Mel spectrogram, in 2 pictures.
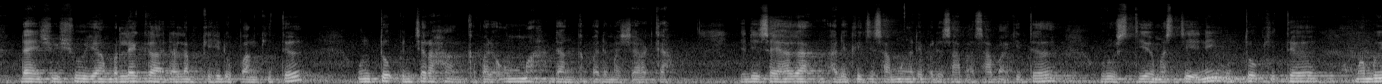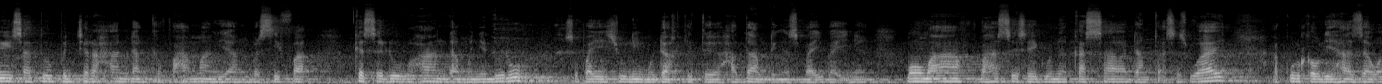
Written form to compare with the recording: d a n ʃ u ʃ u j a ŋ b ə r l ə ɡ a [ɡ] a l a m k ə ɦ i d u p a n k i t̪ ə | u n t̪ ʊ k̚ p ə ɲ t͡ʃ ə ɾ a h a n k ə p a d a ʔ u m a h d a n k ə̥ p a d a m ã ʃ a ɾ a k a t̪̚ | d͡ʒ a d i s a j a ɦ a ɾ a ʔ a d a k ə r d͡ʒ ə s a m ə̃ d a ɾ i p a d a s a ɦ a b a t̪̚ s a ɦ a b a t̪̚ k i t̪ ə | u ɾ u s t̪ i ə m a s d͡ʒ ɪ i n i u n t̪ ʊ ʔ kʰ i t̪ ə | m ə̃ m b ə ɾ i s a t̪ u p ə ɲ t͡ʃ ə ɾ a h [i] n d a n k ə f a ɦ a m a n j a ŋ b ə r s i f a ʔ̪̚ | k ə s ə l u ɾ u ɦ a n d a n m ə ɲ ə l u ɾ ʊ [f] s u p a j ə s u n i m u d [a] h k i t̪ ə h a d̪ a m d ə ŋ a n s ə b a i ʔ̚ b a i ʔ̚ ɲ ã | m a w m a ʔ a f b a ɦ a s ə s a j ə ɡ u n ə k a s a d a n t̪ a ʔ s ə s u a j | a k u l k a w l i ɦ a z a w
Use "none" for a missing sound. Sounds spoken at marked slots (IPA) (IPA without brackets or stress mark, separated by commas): d, a, h, a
